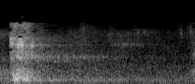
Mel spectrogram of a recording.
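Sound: sneeze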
